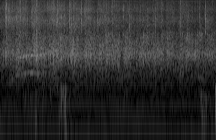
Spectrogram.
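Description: Applause from an audience right after the launch of Ghana Evaluation Week is declared: steady, dense clapping that fills the room for several seconds at a moderate, even level, with no talk over it.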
